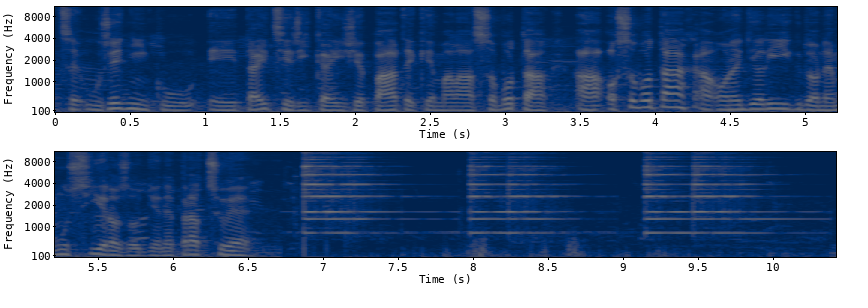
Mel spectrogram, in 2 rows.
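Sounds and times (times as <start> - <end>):
speech: 0.0 - 6.9
railway station bell ringing at the platform in Hua Hin: 6.8 - 10.4.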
